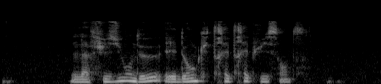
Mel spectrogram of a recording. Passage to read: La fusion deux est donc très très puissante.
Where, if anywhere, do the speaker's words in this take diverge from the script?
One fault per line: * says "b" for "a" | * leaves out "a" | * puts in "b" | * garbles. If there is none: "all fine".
all fine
